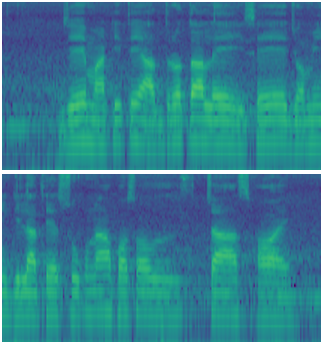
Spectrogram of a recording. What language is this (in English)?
Bangla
